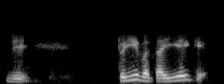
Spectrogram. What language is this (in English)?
Urdu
